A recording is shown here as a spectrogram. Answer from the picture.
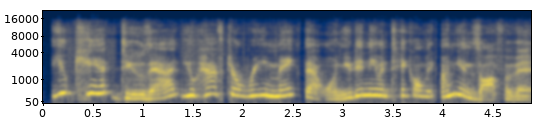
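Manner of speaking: high-pitched, insistent complaint; exasperated protest. Retold or imitated. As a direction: act out a fed-up customer laying down the rules. Customer argues over remade burger.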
